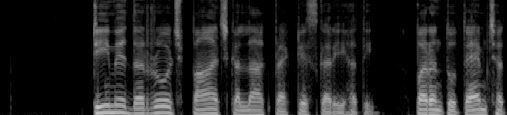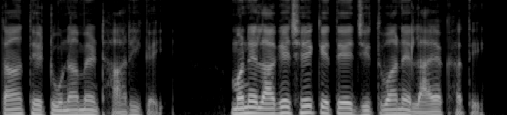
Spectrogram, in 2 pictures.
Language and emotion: Gujarati, sad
